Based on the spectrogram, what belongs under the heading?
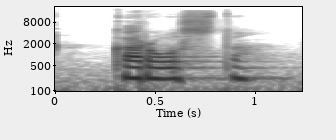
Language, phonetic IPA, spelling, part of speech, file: Belarusian, [kaˈrosta], кароста, noun, Be-кароста.ogg
- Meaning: scab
